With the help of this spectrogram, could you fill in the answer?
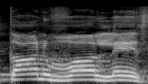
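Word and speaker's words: convalesce: होता है that is कॉन्वालेस। देखिए ध्यान रखिएगा, ए के आगे बिंदी तो इसका आ, एल के ऊपर लकीर तो इसका मतलब जोर।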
